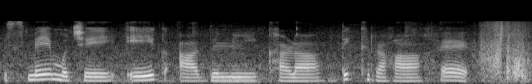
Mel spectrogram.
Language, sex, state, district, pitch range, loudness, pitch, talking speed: Hindi, female, Madhya Pradesh, Katni, 160-190 Hz, -14 LUFS, 175 Hz, 90 wpm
